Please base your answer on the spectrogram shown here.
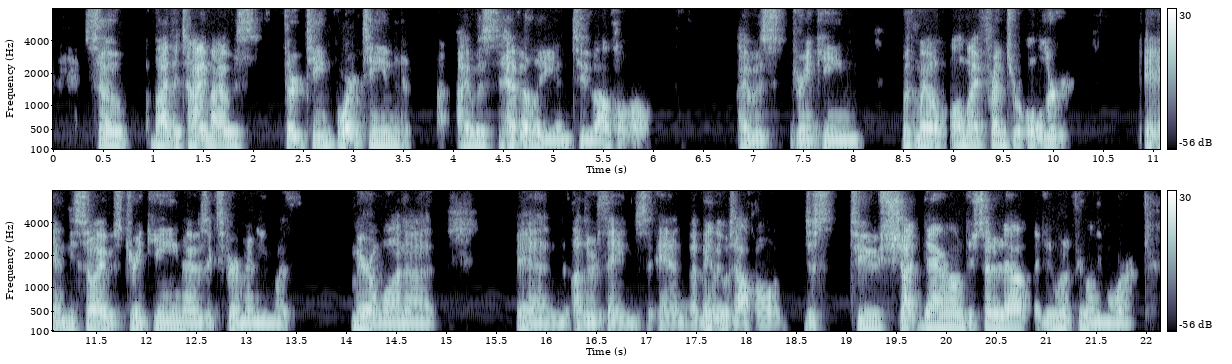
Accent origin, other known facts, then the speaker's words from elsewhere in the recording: Iowa City, Iowa, United States; As a child, I was a latchkey kid from Iowa. I grew up in Iowa City, Iowa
